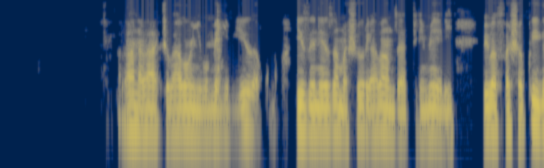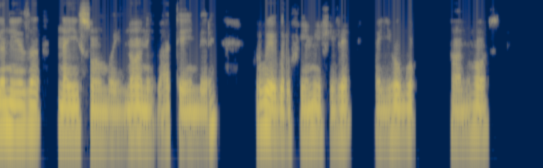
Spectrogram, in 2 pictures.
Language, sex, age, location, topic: Kinyarwanda, male, 18-24, Nyagatare, education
